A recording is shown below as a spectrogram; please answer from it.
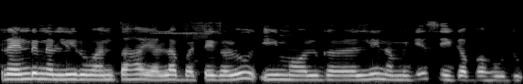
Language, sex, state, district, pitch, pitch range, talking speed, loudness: Kannada, female, Karnataka, Bijapur, 220 Hz, 205-235 Hz, 105 wpm, -18 LUFS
